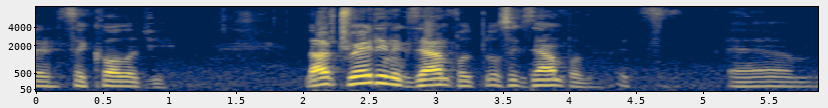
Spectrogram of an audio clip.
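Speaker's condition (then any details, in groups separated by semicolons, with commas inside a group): No condition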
